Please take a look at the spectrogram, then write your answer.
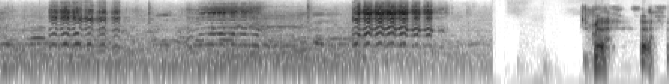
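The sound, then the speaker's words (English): A goat on the loose in Chatham Township, New Jersey, bleats three times in loud, wavering, quavering cries, separated by short gaps, followed after a pause by a few brief, choppy sounds. “There has been a peeping goat on the loose.”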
